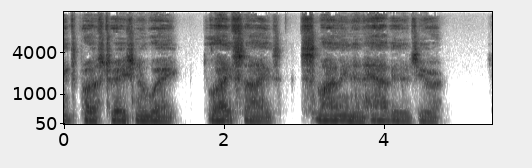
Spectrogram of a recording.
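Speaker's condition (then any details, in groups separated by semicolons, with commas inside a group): Parkinson's; age 73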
